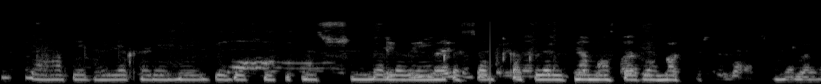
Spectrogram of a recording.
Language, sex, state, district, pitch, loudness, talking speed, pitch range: Hindi, female, Jharkhand, Sahebganj, 220 Hz, -31 LUFS, 170 wpm, 200-225 Hz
